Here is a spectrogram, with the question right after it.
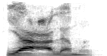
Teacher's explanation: بين العين، لا تقول يالم يالم، هذه كأنها ألف وليست عينا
